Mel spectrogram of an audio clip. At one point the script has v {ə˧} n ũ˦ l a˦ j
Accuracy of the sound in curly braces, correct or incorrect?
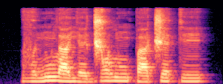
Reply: correct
